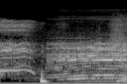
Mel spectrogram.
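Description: A cow lets out a single loud, drawn-out moo with no talking, its voice dipping briefly before swelling into a strong, steady bellow.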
